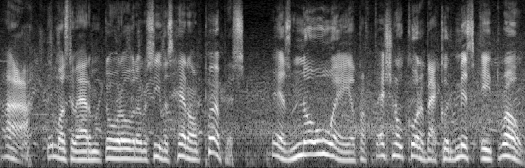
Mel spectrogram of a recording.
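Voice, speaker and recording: A man's voice: fairly high pitch, expressive, normal speed, close to an everyday voice. Man as grumpy noisy-mic father-in-law. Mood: grumpy, smug. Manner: gruff, emphatic, folksy. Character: grumpy, conspiracy-minded father-in-law lecturing smugly. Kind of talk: scripted comedy sketch. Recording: noticeable background noise.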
